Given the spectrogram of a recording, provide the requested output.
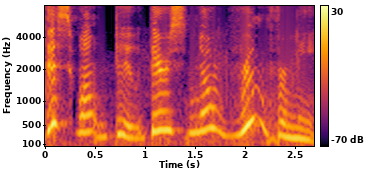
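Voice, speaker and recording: A woman puts on a squeaky character voice pitched extremely high. She speaks at a fairly slow pace with very wide pitch swings. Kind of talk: bedtime story. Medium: read story.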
